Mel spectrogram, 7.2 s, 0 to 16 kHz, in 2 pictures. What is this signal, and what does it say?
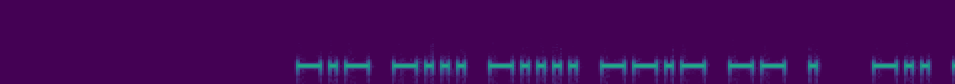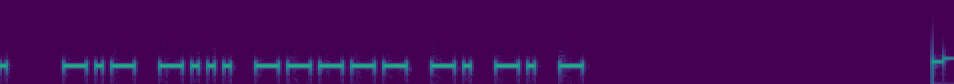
Morse code, heard as a keyed tone, about 40 wpm, 700 Hz. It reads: KB6QME DE KB0NNT
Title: USA Callsign DE Callsign - 6 Characters - 40wpm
